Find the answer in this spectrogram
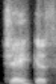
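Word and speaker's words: Jacas: So far, it looks like the top combine guy for the bench press is Gabe Jacus on the defensive line. No surprise to me. Gabe Akus is how it's pronounced.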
